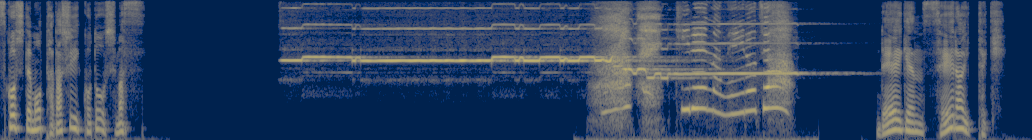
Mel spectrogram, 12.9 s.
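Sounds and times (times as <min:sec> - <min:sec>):
speech: 0:00.0 - 0:01.9, 0:11.0 - 0:12.6
flute or whistle playing: 0:03.5 - 0:11.0.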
